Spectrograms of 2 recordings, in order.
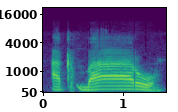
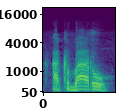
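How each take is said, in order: First: The vowel after the b is drawn out long. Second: The vowel after the b is short. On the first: It turns into the word for a drum. The speaker calls it wrong. "dibuat panjang" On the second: It means the greatest. The speaker calls it right. "baknya pendek di situ satu harokat"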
